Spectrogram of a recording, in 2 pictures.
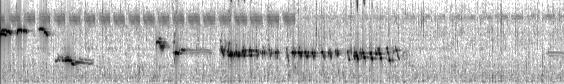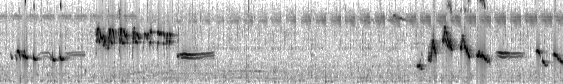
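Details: Male robin in a simple aviary pouring out long rolling song: fast stuttered notes, clear whistled bars, and a final rising-falling flourish, in three main bursts with quiet gaps and a faint continuous high hiss.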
